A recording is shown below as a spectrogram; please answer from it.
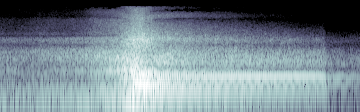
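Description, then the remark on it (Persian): A car engine revs up as the driver gets in and speeds off home, a loud whooshing surge followed by a steady droning hum that fades gradually as it drives away. No one speaks. “پدرام پیروزمندانه برایش دست تکان داد و سوار ماشین شد و با سرعت راهی خانه گشت”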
